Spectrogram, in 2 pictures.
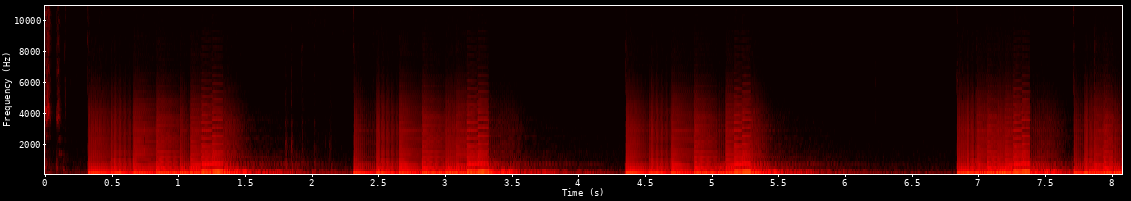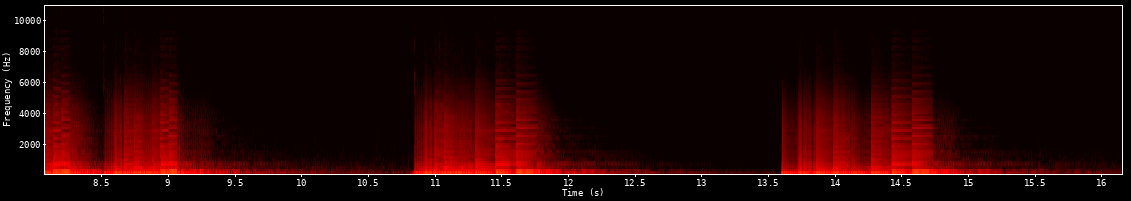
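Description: Analog modular synthesizer voice playing an eight-step sequence from two daisy-chained Q179 Envelope++ modules running unsynchronized on their internal clocks, one fast and one slow. Six bursts of rapidly stepping notes, each starting loud and fading away before the next begins.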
